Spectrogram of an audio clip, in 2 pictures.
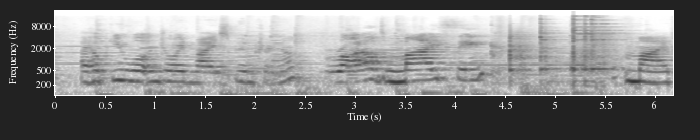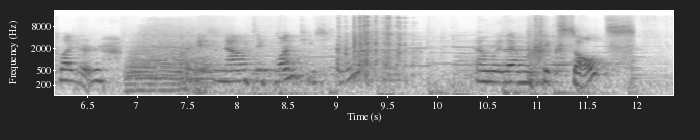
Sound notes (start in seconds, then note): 4.6 teaspoon clanking; 6.6 comical music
